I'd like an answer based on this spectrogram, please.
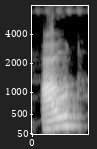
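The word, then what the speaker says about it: out: अब देखिए नियम number 7, ओ यू ओ डब्ल्यू, ओ का उच्चारण ए यू और ए डब्ल्यू जैसा होता है। ठीक है, अब एग्जाम्पल तौर पे दिखा दो। आउट, house, now, काउ।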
